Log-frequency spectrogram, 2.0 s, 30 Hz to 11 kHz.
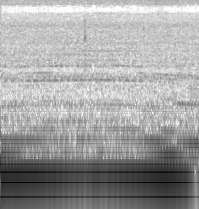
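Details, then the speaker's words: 2006 Honda Fit, L13 automatic, with a coolant temp sensor fault and intake air temp code, the coolant reading cold on live data: a deep, smooth idle held high, with a brief dip. Idle is abnormally high in drive and normal in park. "Mataas yung idle niya ag Nilagay ko sa drive Hindi yan dapat ganyan"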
